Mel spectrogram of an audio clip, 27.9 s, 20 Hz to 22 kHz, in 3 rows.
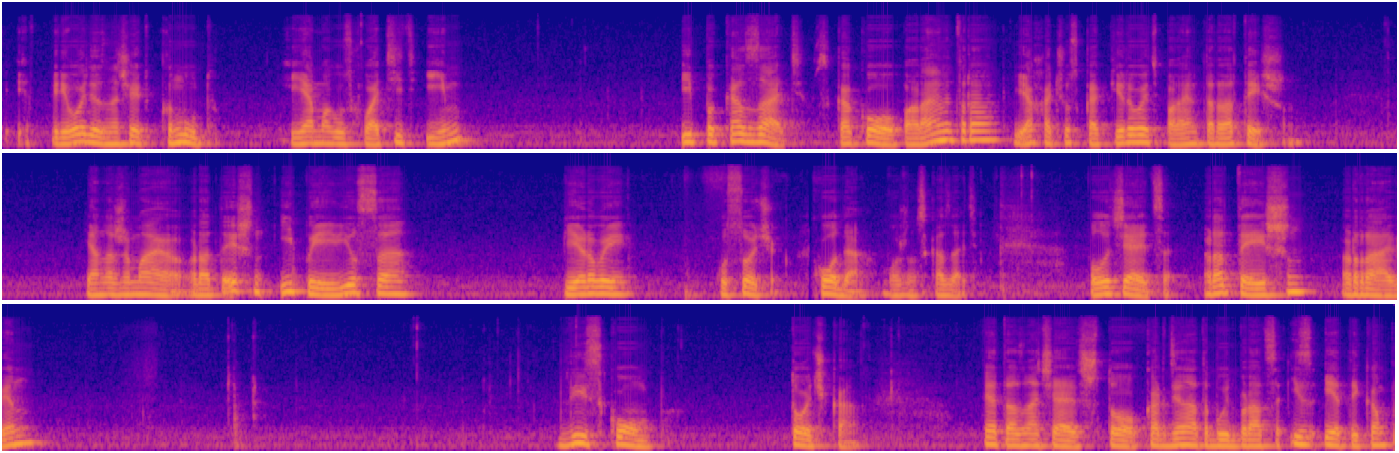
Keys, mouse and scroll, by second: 2.5 click, 15.3 click, 16.1 click, 20.2 ctrl+1, 21.4 ctrl+1, 21.4 click, 22.5 ctrl+click.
